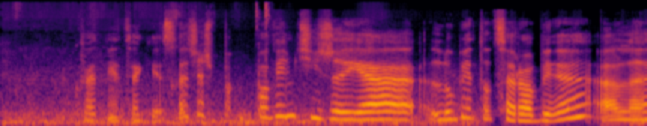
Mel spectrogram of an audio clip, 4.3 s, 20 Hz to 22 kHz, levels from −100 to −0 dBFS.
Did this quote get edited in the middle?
no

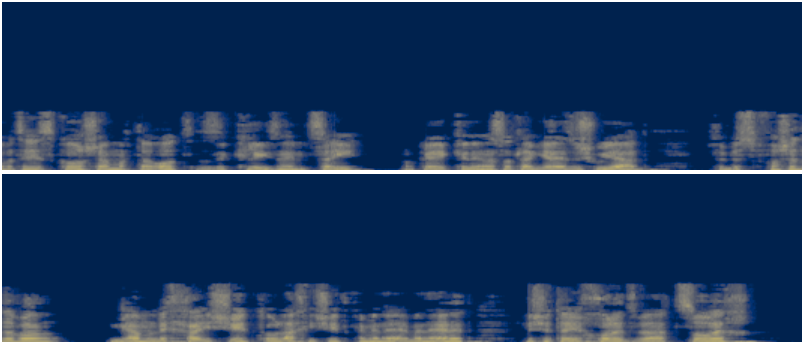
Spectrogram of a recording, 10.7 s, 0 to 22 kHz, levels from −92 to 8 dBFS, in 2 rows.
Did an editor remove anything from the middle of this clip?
no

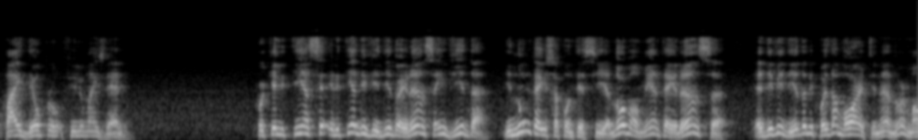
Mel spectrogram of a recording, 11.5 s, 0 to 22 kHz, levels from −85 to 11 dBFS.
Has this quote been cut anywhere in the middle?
yes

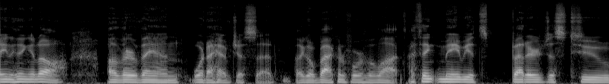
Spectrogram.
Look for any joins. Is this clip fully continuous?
no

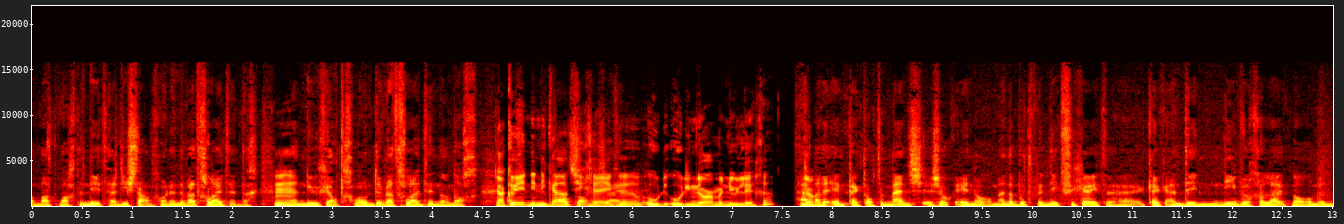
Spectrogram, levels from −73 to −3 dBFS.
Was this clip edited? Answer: yes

